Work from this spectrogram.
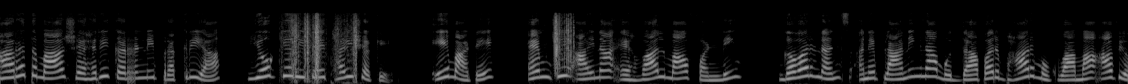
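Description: Throughout the recording, the speech appears to have passed through Bluetooth LC3 compression at a modest bitrate, likely LC3 coding. Upper frequencies are thinned and refilled with noise, giving consonants and vowels a plainly audible breathy, grainy edge.

From 1.28 to 1.35 s, LE Audio frames were lost, a 70 ms gap that fits seven 10 ms LC3 frames. The decoder patched the hole by repeating the last spectrum with scrambled phase, so the speech briefly smears into a hissy, noisy blur.

From 2.79 to 3.58 s and again from 5.54 to 5.75 s comes cable scratch noise, likely a worn lead or connector shifting so its contact resistance jumps erratically. Each event lays dense, uneven crackling and rustling over the speech at roughly the same loudness as the talker.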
